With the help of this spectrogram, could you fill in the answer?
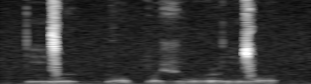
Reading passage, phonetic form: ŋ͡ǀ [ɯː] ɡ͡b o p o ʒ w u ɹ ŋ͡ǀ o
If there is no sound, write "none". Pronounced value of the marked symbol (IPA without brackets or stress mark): ɯ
